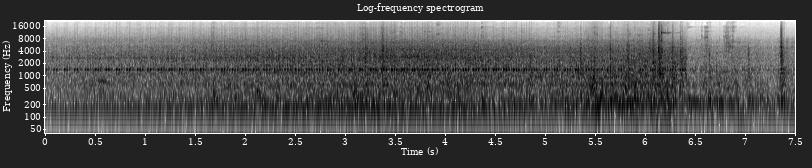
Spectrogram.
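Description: A skid steer loader's engine idles loud and close on a construction site during an observation deck build, a steady low rumble with constant vibration throughout.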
